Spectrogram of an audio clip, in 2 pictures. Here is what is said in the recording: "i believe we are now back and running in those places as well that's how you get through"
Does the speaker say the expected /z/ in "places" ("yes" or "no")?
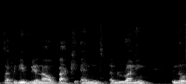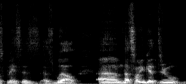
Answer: yes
